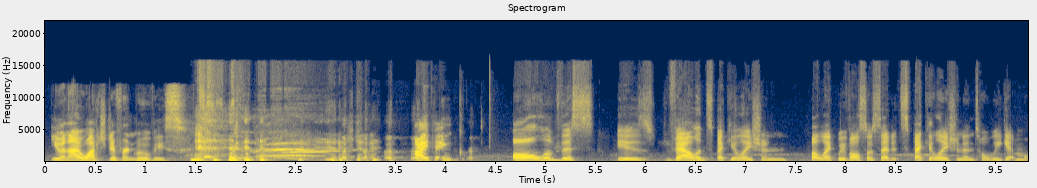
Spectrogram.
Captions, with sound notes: - You and I watch different movies. (all laughing) I think all of this is valid speculation, but like we've also said, it's speculation until we get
